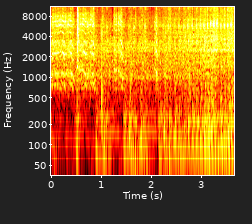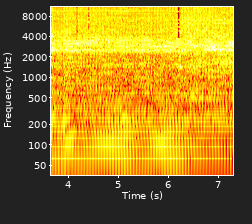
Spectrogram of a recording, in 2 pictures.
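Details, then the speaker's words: Carbureted Honda Rincon quad, cold start at 14°F: a few sputtering pops, one sharp backfire, then it catches into a quick uneven idle that steadies out. The owner had earlier issues with it only running at wide open throttle. "just a wee little backfire hey it runs shocking to me"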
